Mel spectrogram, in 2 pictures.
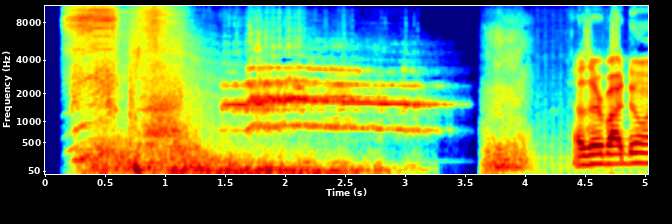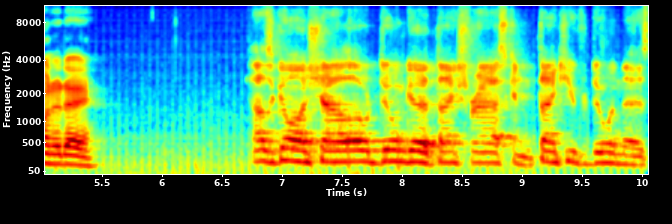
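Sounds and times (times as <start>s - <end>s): rooster crowing: 1.5s - 3.6s.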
